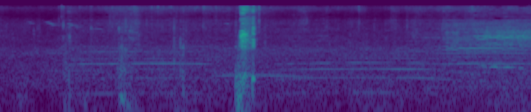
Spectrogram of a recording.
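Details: Goat kids bleating: faint, tonal, harmonic bleats near the start and again mid-clip, with a brief loud knock in between and a steady background hiss.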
